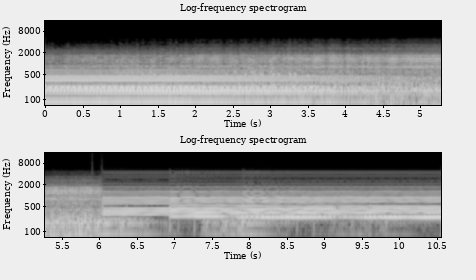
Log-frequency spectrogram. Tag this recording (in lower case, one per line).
drum
music
musical instrument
